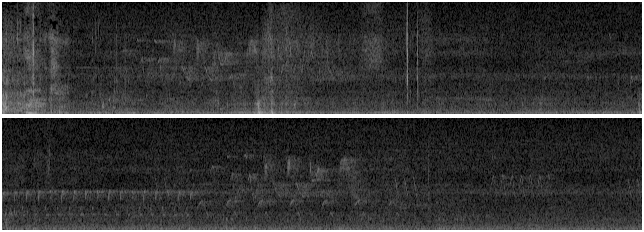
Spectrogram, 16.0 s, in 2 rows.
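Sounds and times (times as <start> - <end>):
steady outdoor hiss: 0.0 - 16.0
small bird singing: 1.6 - 4.4, 6.8 - 13.4.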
